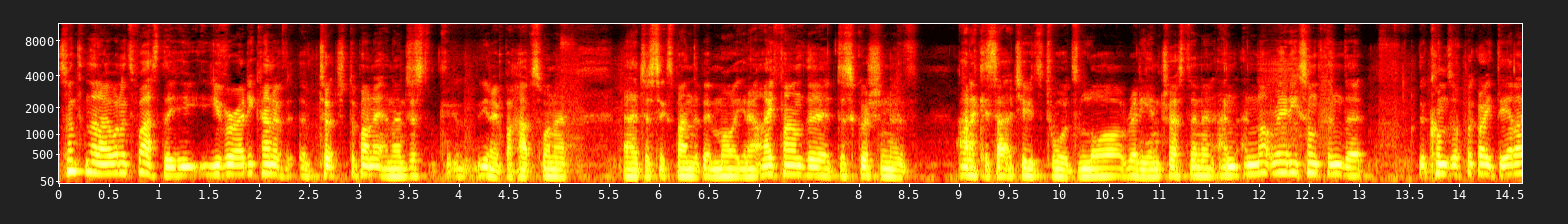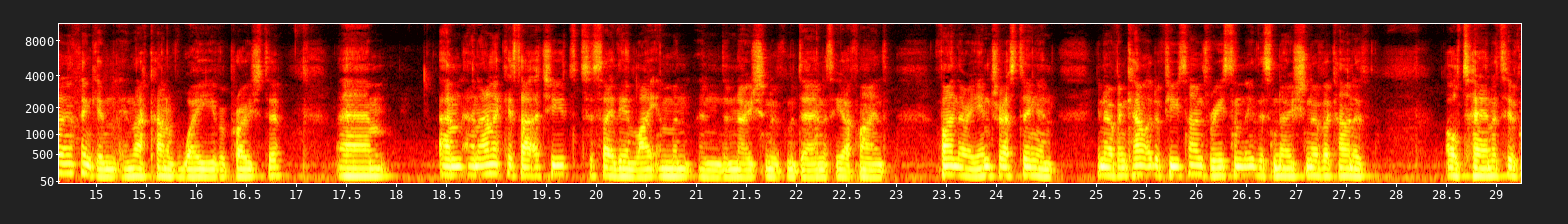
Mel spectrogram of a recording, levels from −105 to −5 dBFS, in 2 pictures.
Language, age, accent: English, 30-49, British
